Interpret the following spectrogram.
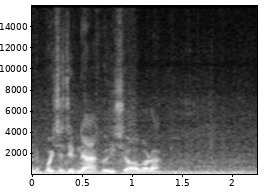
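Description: A man talking to the camera, his voice strongest in the first second or so, over a steady low hum.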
